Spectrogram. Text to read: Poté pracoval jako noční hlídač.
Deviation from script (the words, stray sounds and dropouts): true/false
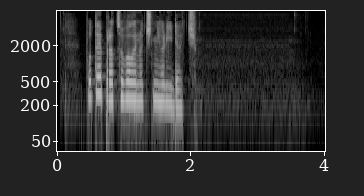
true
